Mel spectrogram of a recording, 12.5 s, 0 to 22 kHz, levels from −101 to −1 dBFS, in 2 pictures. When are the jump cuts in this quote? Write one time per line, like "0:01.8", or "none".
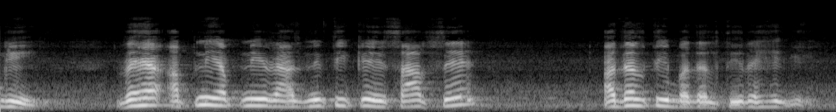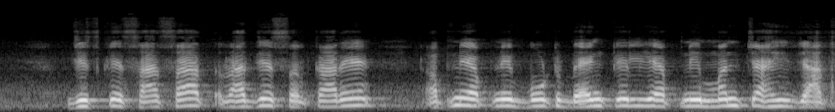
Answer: none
